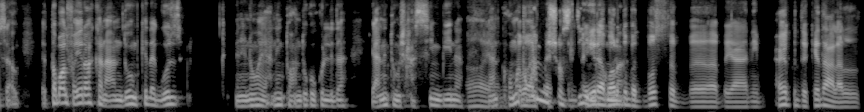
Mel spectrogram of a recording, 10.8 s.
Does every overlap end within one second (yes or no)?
no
